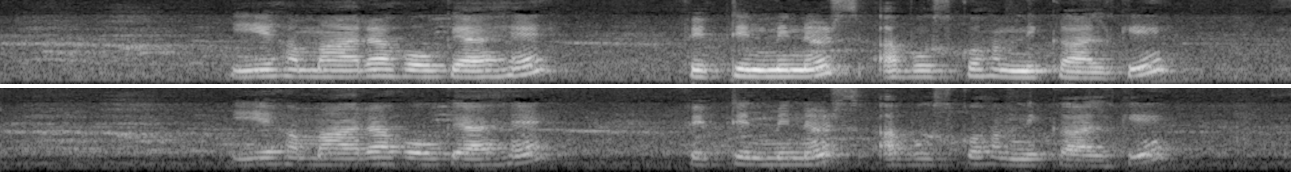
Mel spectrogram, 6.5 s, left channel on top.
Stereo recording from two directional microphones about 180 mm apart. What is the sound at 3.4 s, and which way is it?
A woman's voice, 45° left (ahead or behind).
